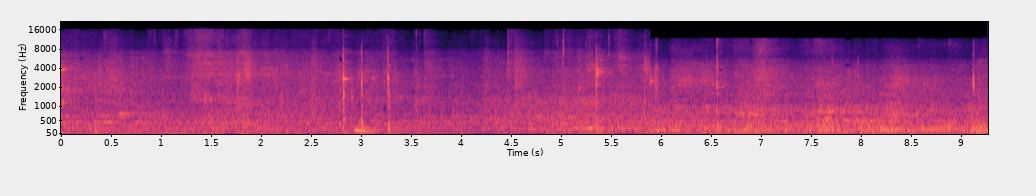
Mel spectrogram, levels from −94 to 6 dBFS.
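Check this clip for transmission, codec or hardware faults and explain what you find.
One fault is present: a section at the wrong speed. From 5.89 s to the end, playback runs at 0.717 times the original rate, most likely from being clocked at the wrong sample rate, so the sound slows and drops about five semitones in pitch together.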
